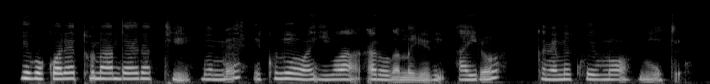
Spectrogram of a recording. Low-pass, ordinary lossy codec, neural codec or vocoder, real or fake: 10.8 kHz; none; codec, 24 kHz, 1 kbps, SNAC; fake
